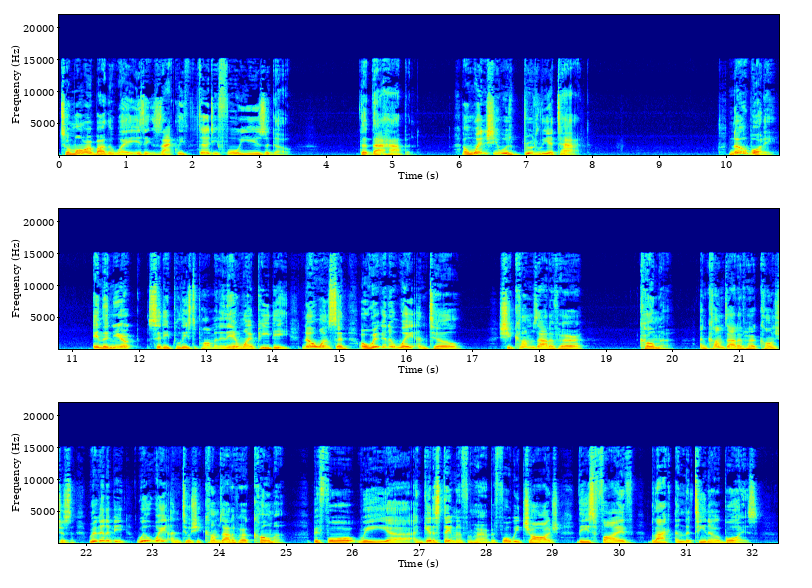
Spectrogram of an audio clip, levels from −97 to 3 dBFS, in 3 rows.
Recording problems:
none

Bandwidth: 15 kHz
